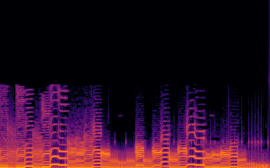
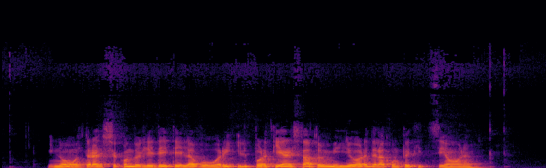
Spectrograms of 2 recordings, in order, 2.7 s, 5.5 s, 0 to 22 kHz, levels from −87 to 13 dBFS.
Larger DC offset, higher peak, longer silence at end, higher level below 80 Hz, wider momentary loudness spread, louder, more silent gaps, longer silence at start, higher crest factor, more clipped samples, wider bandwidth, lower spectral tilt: neither; about the same, 0 dBFS vs -2 dBFS; second, 0 s vs 0.6 s; first, -22 dBFS vs -52 dBFS; second, 3 LU vs 7 LU; first, -11 LUFS vs -15 LUFS; neither; second, 0 s vs 0.5 s; about the same, 10 dB vs 14 dB; neither; first, 11 kHz vs 5.8 kHz; second, -7 dB/octave vs -9.5 dB/octave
